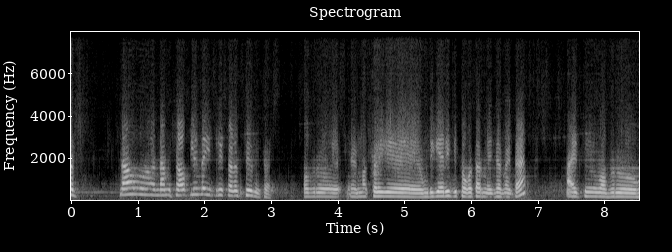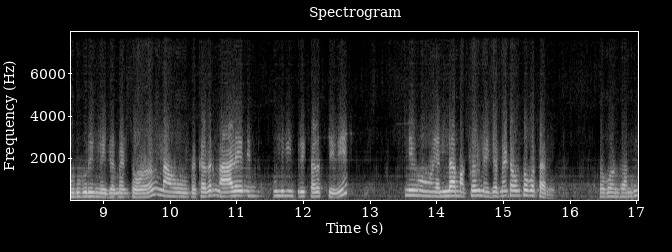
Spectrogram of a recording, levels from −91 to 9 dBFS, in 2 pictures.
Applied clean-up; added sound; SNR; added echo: neural separator model SepFormer DNS4.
